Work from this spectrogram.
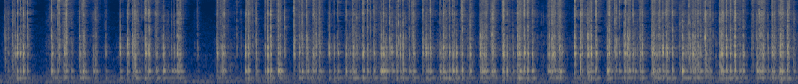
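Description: Fingers scratch and flick the plastic bristles of an orange plastic hairbrush, producing a rapid, continuous series of dry, crisp clicks and scratches. The short, bright ticks come in quick irregular bursts with brief pauses between them and almost no low end.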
